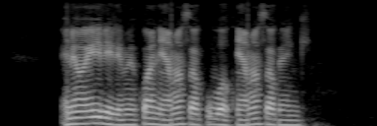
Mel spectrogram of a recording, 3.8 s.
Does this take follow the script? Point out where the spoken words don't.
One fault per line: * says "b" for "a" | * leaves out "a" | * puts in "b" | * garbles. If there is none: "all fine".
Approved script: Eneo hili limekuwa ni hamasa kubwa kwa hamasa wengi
all fine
